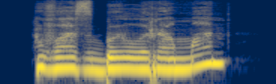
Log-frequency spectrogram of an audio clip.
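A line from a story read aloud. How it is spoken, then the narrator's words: Whispered question. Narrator (Russian): шепотом спросила Юля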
